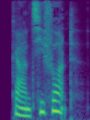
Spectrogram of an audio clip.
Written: garantifond

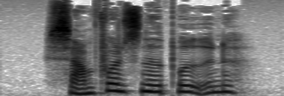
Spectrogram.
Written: samfundsnedbrydende

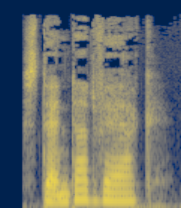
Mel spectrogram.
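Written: STANDARDVÆRK

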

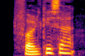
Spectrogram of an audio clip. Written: folkesang

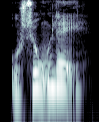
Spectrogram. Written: ozonlag

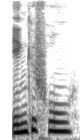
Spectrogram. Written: enkefrue

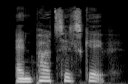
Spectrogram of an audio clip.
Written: anpartsselskab

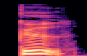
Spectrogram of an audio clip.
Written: gyde

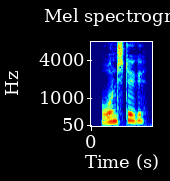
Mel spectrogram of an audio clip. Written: RUNDSTYKKE

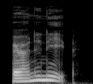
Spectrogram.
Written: ørnenæb

